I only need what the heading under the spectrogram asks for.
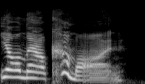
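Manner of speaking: protesting, groaned out. Narrator reads a friend's reply to teasing on a Skype call, groaning. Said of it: "Eric groans".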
